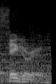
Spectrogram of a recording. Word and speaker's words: Figaro: first to figaro figaroo i always pronounced it figaroo in this figaro figure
